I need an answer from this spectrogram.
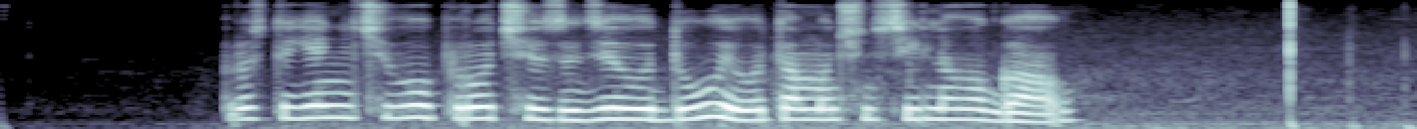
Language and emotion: Russian, sad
